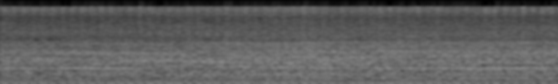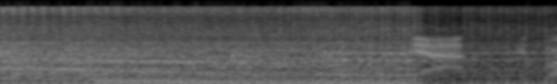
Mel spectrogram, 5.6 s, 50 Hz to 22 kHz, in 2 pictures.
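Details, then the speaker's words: Onan Marquis Gold 5500 RV generator, previously stalling after 15 minutes and not restarting until cooled, now after repair; steady even rumble with regular beat, no stumbling or surging, winds down near end; problem appears fixed, running normally. "so it seems like the problem is fixed but we'll find out so let's start it it looks like the issue is solved works just fine"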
